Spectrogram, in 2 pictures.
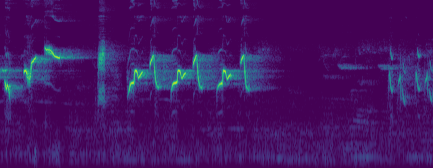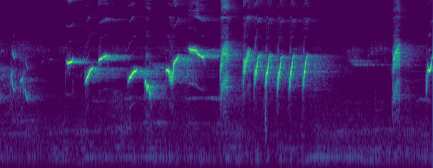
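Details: A sooty-headed bulbul sings a fill-in-rich tutor recording for training songbirds: jerky whistled phrases, a quiet gap, then fast rising whistles and a rapid rattling series of chirps.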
